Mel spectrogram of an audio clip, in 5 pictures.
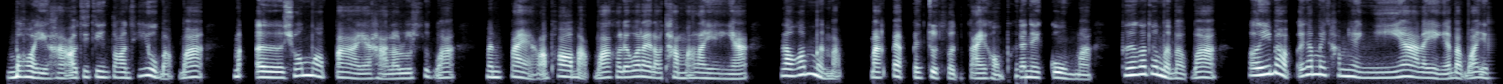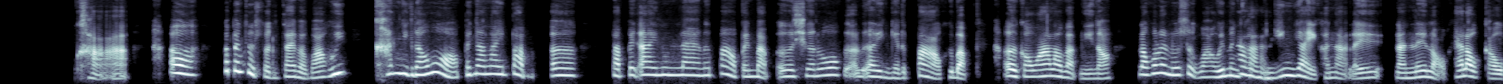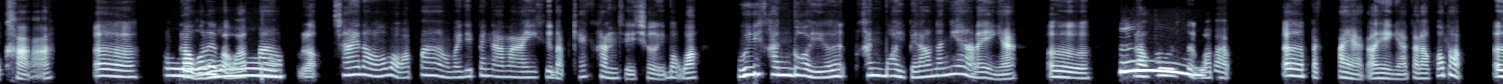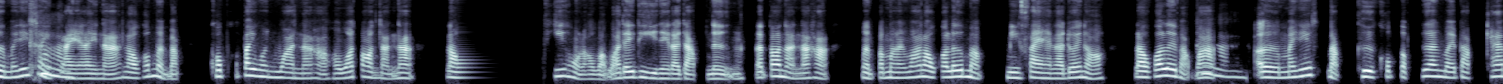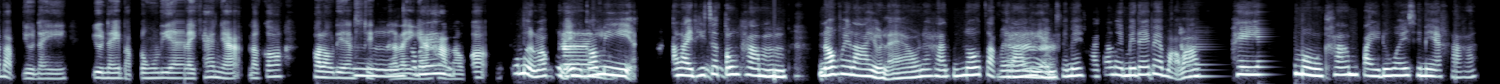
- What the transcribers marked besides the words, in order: distorted speech; mechanical hum; tapping; other background noise
- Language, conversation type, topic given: Thai, podcast, เพื่อนที่ดีสำหรับคุณเป็นอย่างไร?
